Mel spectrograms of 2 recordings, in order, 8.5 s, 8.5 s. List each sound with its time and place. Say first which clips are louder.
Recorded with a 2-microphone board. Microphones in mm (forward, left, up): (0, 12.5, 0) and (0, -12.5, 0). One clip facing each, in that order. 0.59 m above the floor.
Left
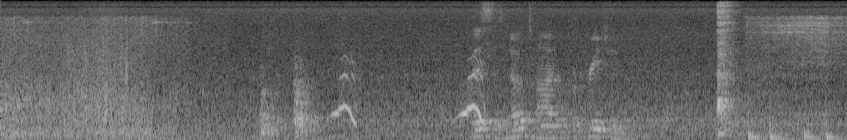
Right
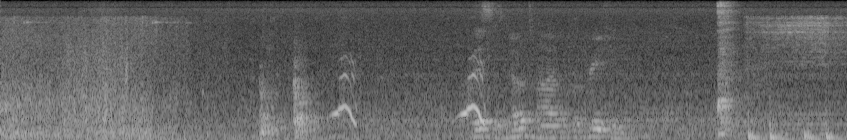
2.6 s knocking: right 2 dB; 70° right (ahead or behind), 5 m
4.7 s a man speaking: right 1 dB; 25° left (ahead or behind), 3 m
7.2 s dishes clattering: left 3 dB; 35° left (ahead or behind), 2 m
